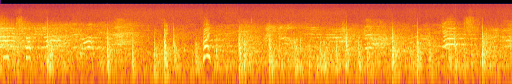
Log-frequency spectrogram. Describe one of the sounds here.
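A crowd of men shouts and cheers loudly in a large echoing hall.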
